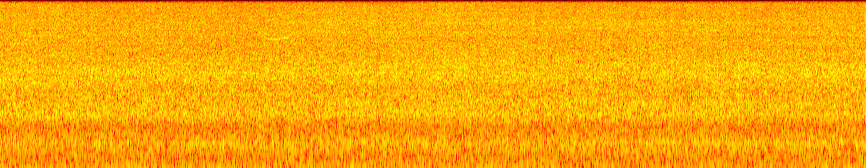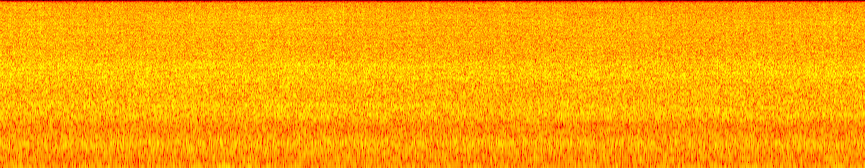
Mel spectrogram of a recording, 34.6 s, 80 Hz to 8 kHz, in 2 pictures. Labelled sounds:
5.3	5.8	killer whale, southern resident, 4.2 to 4.4 kHz

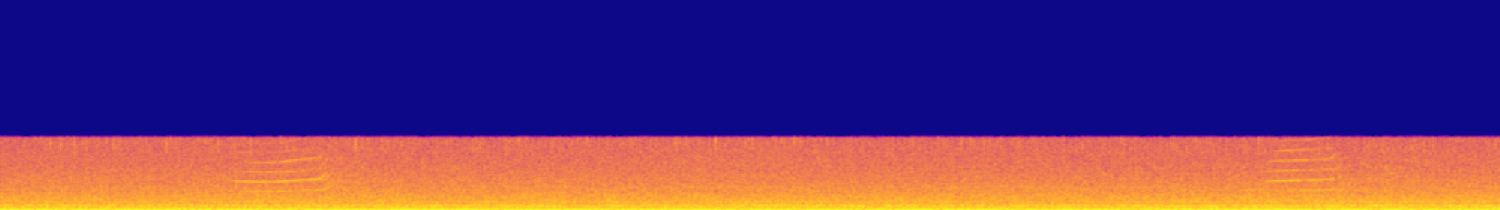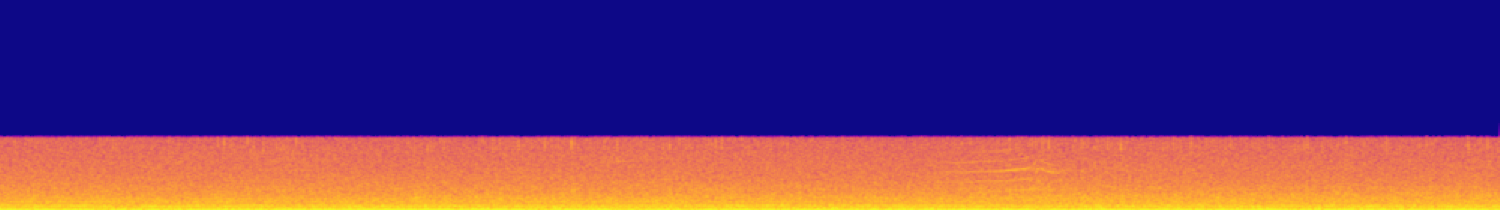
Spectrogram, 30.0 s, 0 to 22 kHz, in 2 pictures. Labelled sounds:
2.2	3.3	killer whale, southern resident, 2.0 to 6.4 kHz
24.4	25.6	killer whale, southern resident, 2.3 to 5.5 kHz

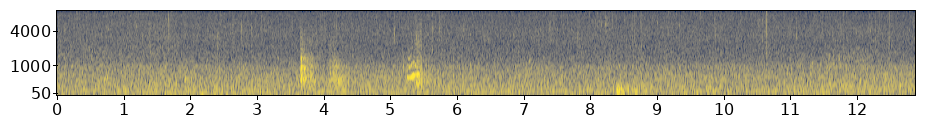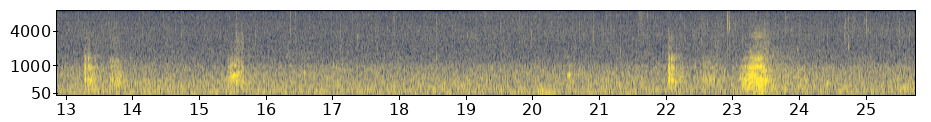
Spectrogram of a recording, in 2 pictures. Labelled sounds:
23.1	23.5	croaking sound likely from a nearby submerged object, 0.84 to 1.0 kHz

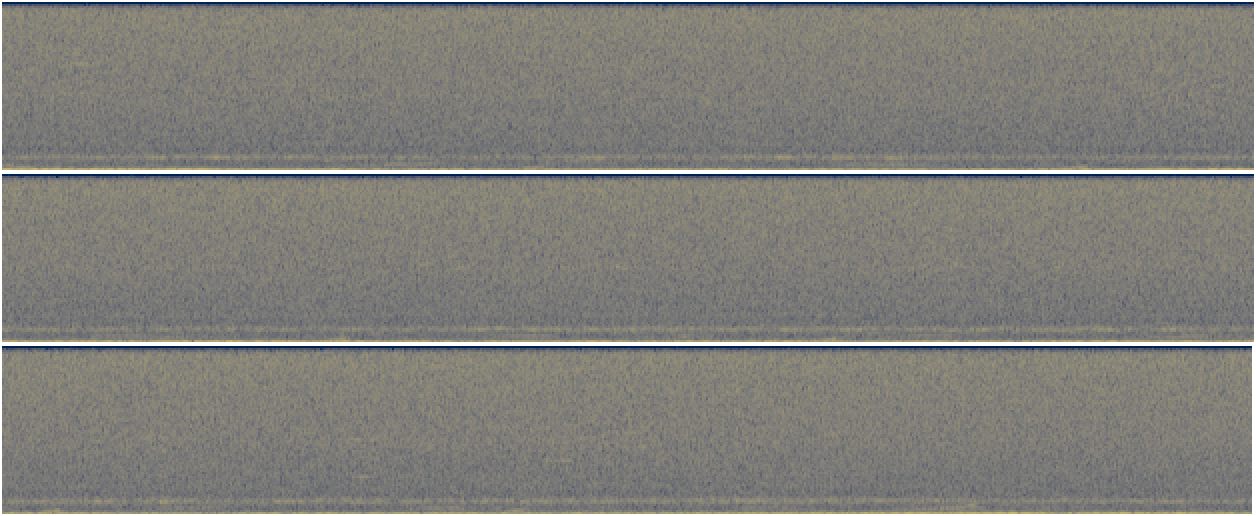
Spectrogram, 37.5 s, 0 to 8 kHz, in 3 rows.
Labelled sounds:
28.5	28.8	humpback whale, 1.7 to 1.9 kHz

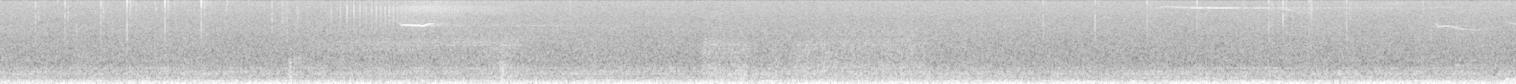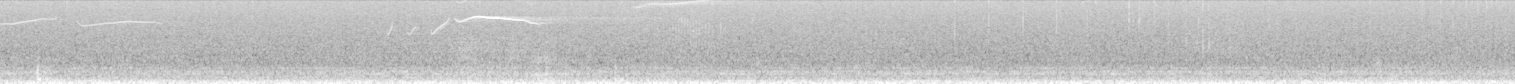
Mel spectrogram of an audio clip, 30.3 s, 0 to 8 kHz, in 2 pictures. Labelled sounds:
14.2	14.7	killer whale, 2.1 to 3.3 kHz
15.0	16.7	killer whale, 3.1 to 4.0 kHz
18.9	20.7	killer whale, 0.73 to 4.3 kHz
21.4	22.5	killer whale, 6.0 to 7.9 kHz

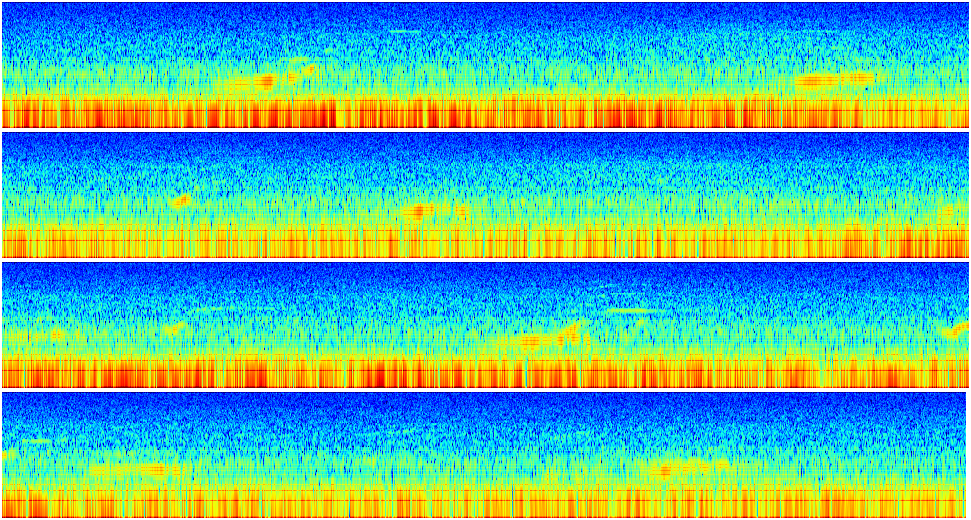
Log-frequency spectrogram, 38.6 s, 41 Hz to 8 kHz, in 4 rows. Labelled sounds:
3.9	4.2	humpback whale, 2.3 to 2.4 kHz
21.4	21.7	humpback whale, 1.1 to 1.2 kHz
25.4	25.9	humpback whale, 0.96 to 2.1 kHz
29.2	29.5	humpback whale, 0.96 to 1.1 kHz
32.9	33.2	humpback whale, 1.4 to 1.7 kHz

